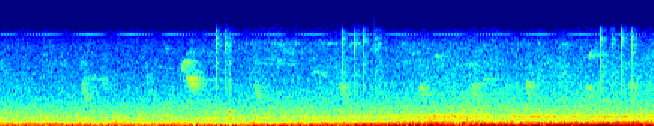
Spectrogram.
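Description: Computer mouse clicking in a few quick clusters of double-clicks, about three seconds in, again near five seconds and again near the end, over a low steady hum.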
